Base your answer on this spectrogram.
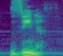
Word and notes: zenith: American English; [ˈzi.nɪθ]

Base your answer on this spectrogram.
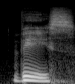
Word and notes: perish: /ˈpɛɹɪʃ/

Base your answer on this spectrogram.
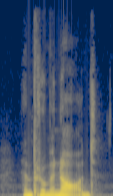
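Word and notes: promenad: Swedish

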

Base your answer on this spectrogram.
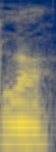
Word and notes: bell: /bɛl/

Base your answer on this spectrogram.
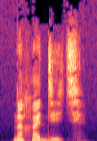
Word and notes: находить: /nəxɐˈdʲɪtʲ/

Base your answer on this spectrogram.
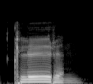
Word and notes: paint: /peɪnt/

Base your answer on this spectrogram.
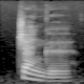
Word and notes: bell: /bɛl/; American English; [bɛl]

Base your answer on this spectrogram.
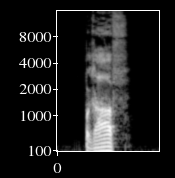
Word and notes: good: /ˈɡʊd/

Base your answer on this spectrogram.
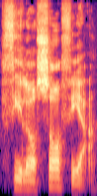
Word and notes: philosophie: France; [fi.lɔ.zɔ.fi]

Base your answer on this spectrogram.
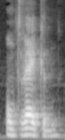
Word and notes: prévenir: France; /pʁev.niʁ/; /pʁe.və.niʁ/

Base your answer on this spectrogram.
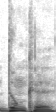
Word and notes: dunkel: /ˈdʊŋ.kəl/; [ˈdʊŋkl̩]

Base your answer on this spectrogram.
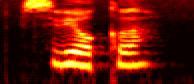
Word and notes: свёкла: [ˈsvʲɵklə]

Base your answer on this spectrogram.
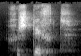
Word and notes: institut: [ɛ̃s.ti.ty]; France

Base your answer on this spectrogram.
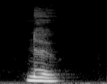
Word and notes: ei: /ˈei/

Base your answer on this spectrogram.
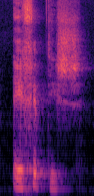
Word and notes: Egyptian: /ɪˈdʒɪp.ʃən/

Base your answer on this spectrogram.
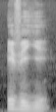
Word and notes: éveillé: [e.vɛ.je]; France

